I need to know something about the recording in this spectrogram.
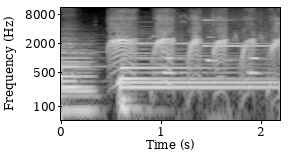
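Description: A quick run of duck quacks, about three a second, beginning about half a second in over a sustained music chord.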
